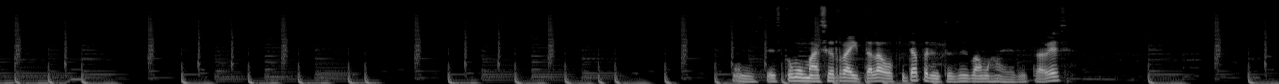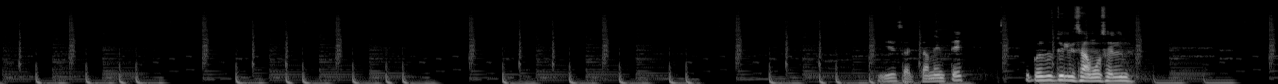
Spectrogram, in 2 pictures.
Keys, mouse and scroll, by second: 0.7 ctrl+middle click, 1.8 ctrl+middle click, 2.4 middle click, 3.3 ctrl+middle click, 4.3 ctrl+middle click, 4.7 middle click, 6.3 ctrl+middle click, 7.0 middle click, 7.8 ctrl+middle click, 8.8 ctrl+z, 9.6 ctrl+z, 10.7 KP_1, 11.6 ctrl+middle click, 12.6-14.2 drag, 14.7 click, 16.0 click, 17.2 click, 18.3 ctrl+middle click, 18.7 ctrl+middle click, 19.0 middle click, 19.4 ctrl+middle click, 19.7-21.0 ctrl+middle drag, 21.2 middle click, 21.8 ctrl+middle click, 23.2 click, 24.8 click, 25.4 click.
